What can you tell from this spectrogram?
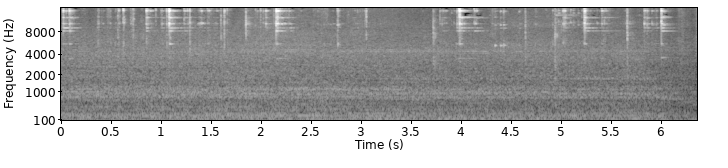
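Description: Metal key blanks clinking against each other and the wire display hooks as they are hung on a rack: a sharp click about once a second over a steady rushing noise that fades near the end.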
